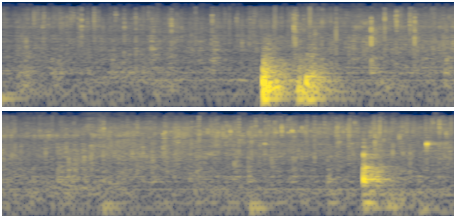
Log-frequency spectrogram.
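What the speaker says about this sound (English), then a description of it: "we're going to take our wings here and we're going to fry them in the pan" Vegetarian wings searing in a hot pan, a constant close sizzle broken by two sharp bursts as pieces are moved or tossed, no talking.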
